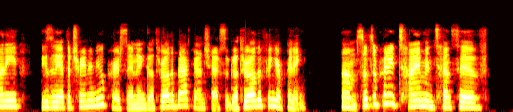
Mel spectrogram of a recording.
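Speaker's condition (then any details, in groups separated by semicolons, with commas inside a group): No condition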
